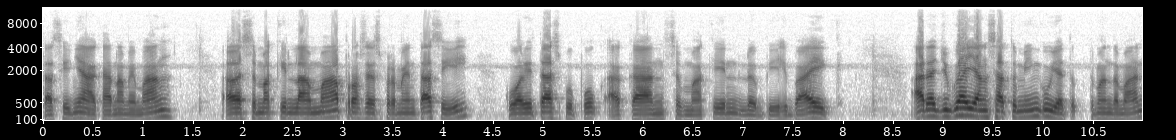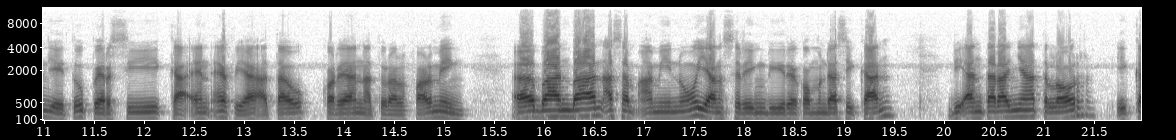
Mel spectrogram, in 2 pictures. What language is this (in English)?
Indonesian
